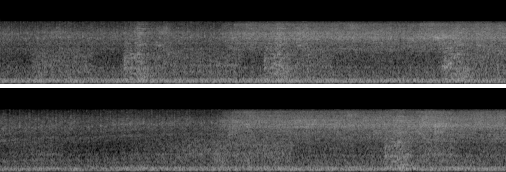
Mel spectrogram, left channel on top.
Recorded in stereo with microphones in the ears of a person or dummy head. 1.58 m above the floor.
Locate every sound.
2.2 s a running tap: 35° right (ahead or behind), 3.5 m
